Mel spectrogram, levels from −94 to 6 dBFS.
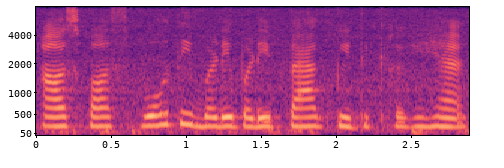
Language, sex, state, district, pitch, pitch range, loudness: Hindi, male, Punjab, Fazilka, 215 Hz, 210-215 Hz, -16 LUFS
